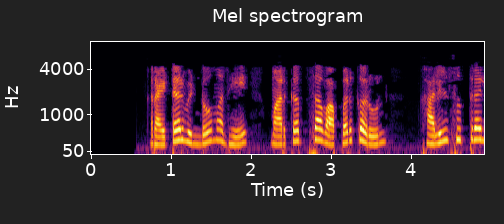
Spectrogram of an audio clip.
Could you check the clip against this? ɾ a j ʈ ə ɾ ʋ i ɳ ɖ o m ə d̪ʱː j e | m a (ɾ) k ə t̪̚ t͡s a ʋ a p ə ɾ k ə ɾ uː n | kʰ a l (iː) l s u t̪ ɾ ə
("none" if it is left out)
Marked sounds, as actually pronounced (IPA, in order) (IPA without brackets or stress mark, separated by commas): ɾ, iː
